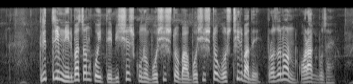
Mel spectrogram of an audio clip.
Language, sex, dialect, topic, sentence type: Bengali, male, Rajbangshi, agriculture, statement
